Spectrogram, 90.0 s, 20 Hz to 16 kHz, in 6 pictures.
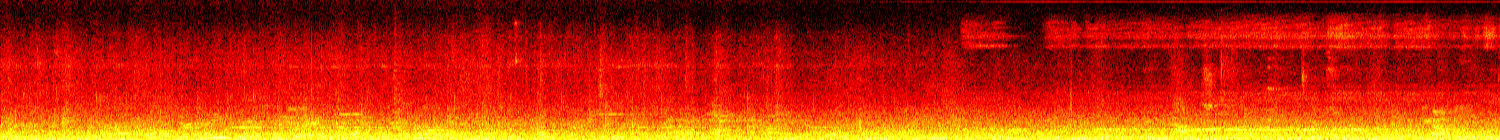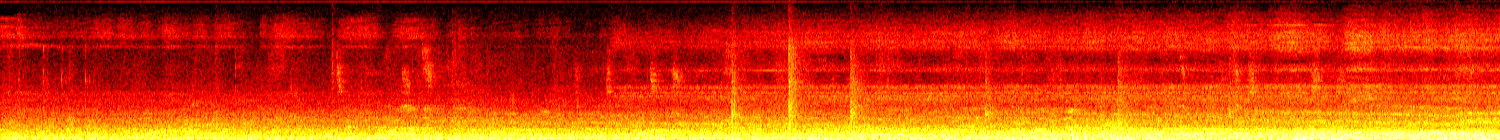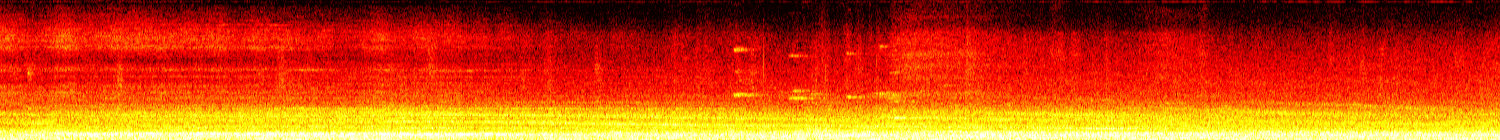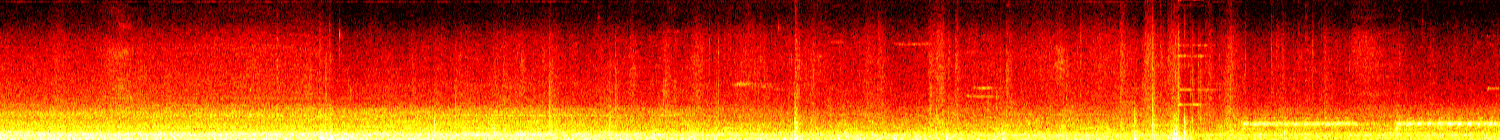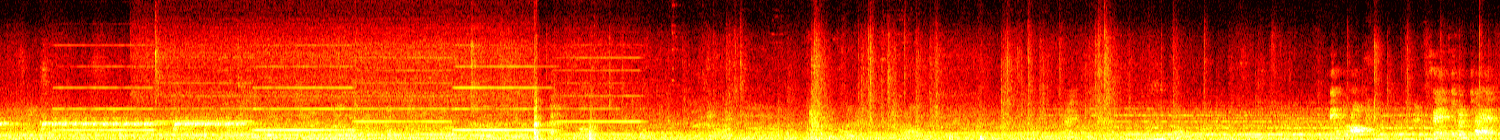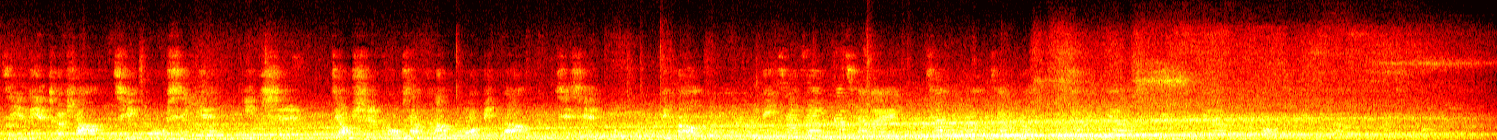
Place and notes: New Taipei City, Taiwan - walking into the MRT Station
walking into the MRT Station
Sony Hi-MD MZ-RH1 +Sony ECM-MS907
Banqiao District, New Taipei City, Taiwan, 25 January 2012, ~19:00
